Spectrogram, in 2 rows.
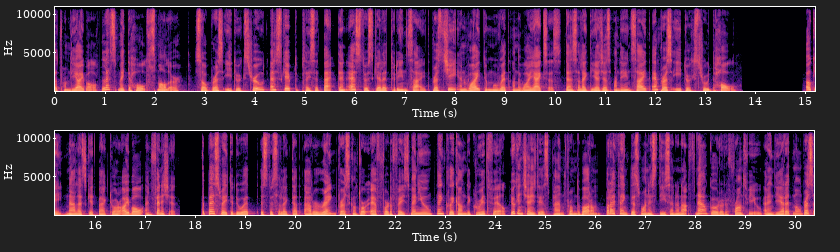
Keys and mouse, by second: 0.2 Tab, 0.8 click, 0.8 2, 2.2 s, 3.4 e, 5.7 s, 7.4 g, 8.9 s, 10.1 g, 10.5 g, 12.4 s, 13.3 g, 13.4 e, 14.9 Tab, 16.2 ctrl+z, 16.2 g, 16.5 Tab, 17.6 h, 18.7 Tab, 19.0 2, 21.6 ctrl+f, 29.4 middle click, 30.1 Tab.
